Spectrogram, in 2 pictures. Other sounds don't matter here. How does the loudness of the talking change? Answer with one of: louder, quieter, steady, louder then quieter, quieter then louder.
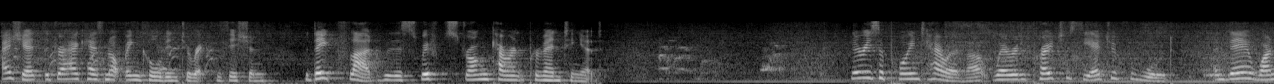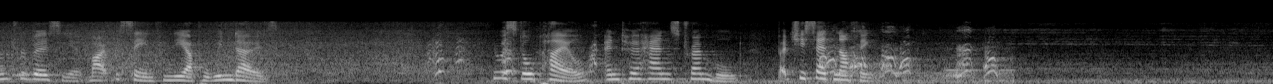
steady.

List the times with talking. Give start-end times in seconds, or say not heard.
0.0-6.0, 8.5-15.5, 17.6-21.6.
